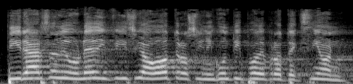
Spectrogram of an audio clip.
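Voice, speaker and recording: A woman pastor preaches with fervor, dropping to near-whispers and then building to loud, emphatic peaks. Her voice rings out with the long reverb of a church hall. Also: high-pitched, little pitch movement, moderate pace. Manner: passionate, swinging from hushed to loud and emphatic. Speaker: guest pastor. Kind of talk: sermon.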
